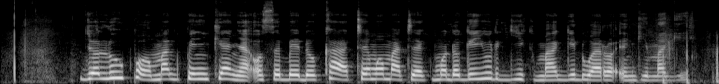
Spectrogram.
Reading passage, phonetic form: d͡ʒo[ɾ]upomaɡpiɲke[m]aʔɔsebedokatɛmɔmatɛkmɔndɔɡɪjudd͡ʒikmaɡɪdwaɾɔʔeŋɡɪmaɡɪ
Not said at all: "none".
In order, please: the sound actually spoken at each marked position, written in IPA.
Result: l, ɲ

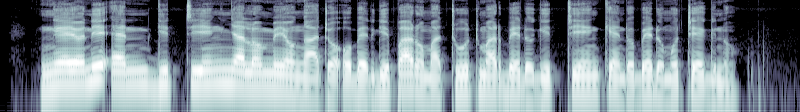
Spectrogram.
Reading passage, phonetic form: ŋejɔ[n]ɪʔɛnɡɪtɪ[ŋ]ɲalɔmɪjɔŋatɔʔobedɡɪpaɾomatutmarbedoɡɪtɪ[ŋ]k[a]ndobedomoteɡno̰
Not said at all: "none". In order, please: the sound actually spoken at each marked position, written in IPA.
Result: n, ŋ, ŋ, e

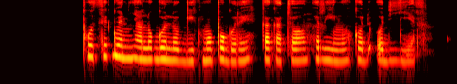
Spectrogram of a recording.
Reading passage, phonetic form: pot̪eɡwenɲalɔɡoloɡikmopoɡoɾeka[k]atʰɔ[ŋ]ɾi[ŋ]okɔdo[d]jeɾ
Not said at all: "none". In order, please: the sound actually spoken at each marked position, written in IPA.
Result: k, ŋ, ŋ, d

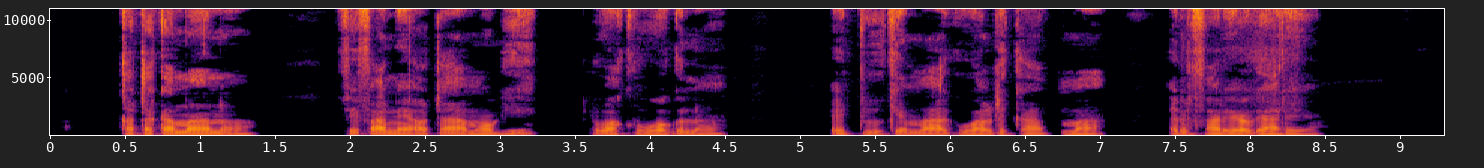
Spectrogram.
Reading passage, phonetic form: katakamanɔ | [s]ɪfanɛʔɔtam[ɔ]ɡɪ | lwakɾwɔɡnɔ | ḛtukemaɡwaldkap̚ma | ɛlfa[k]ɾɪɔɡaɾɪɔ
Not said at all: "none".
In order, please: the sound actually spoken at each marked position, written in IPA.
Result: f, ɔ, none

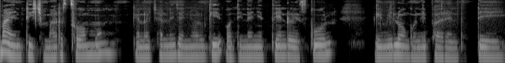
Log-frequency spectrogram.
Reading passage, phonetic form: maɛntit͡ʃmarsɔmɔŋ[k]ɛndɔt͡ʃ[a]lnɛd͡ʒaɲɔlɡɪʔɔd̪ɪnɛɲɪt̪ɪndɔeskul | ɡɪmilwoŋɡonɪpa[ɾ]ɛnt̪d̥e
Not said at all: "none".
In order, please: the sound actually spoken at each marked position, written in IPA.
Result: k, a, ɾ

